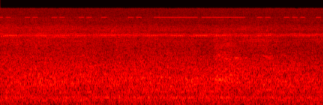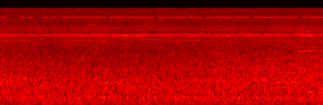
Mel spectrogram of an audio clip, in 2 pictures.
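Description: Steady outdoor evening ambience: a constant low wash of distant town noise with a high, steady insect trill over it.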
